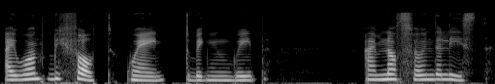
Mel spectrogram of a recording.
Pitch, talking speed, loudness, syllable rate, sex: 215 Hz, 170 wpm, -21 LUFS, 4.6 syllables/s, female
